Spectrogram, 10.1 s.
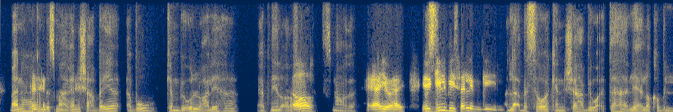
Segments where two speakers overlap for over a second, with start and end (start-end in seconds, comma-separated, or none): none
